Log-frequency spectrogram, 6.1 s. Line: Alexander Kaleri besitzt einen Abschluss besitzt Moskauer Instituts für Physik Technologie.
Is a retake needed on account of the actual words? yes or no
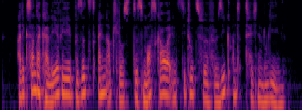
yes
